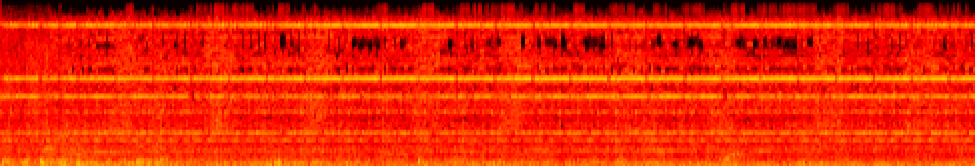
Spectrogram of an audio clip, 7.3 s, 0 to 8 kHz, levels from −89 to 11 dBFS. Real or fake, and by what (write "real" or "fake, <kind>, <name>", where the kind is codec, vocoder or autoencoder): real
